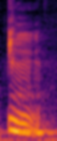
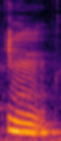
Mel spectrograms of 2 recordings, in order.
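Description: First: The ending is said with a nasal n. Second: The ending is said with a nasal n.

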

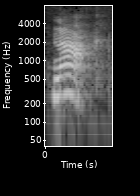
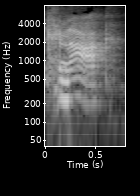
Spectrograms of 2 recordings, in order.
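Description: First: The k at the start is silent. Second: The k at the start is pronounced. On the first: The speaker calls it right. "the silent letter is K. You say" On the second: The speaker calls it wrong. "You don't say knock"

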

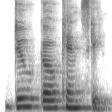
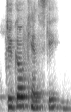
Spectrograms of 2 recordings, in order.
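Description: First: The name is said slowly, syllable by syllable. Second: The name is said at normal speed.

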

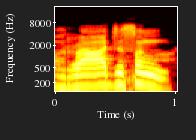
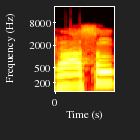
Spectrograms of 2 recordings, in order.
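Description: First: The j sound is fully pronounced. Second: The j sound is dropped from the word. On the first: The speaker calls it right. "ਜੱਜਾ ਪੂਰਾ ਬੋਲਣਾ ਹੈ" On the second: The speaker calls it wrong. "ਜੱਜਾ ਰਹਿ ਜਾਂਦਾ ਹੈ"

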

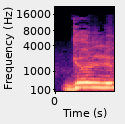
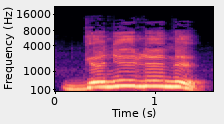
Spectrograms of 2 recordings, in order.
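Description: First: The ü between n and l is dropped. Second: The ü between n and l is pronounced. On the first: "Bir müddet sonra o ü düştü, gönlümü oldu" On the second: "Gönülümü, gönülümü. Bak dikkat edin"

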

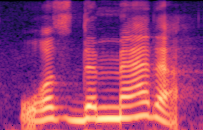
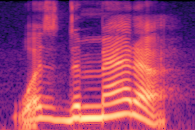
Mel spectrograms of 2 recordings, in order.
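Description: First: It is said in a British accent. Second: It is said in a British accent.

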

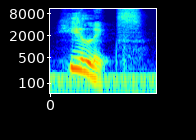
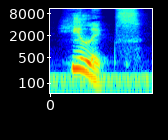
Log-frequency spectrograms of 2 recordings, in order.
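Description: Both takes have the same delivery.

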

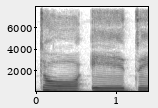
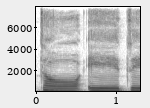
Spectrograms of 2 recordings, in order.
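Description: No difference in how they are said.

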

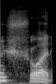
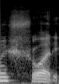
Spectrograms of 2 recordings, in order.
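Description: First: The x is sounded like sh. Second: The same.

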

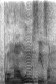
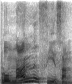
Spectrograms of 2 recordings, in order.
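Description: First: The second syllable sounds like 'noun'. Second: The second syllable sounds like 'nun'. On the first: The speaker calls it wrong. "নয়" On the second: The speaker calls it right. "যদি নাউন হয়ে যায় তখন হবে প্রোনাউন্সিয়েশন"

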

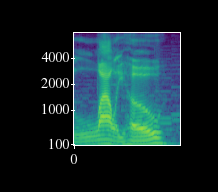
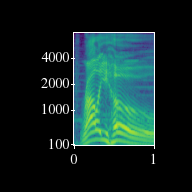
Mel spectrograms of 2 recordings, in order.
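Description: First: The first word begins with an L sound. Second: The first word begins with an R sound. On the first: The speaker calls it right. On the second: The speaker calls it wrong.

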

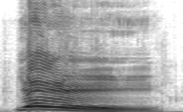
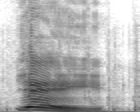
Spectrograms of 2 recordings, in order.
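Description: First: It is said louder and more excited. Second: It is said quietly and muffled.

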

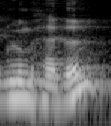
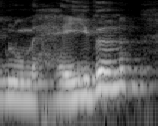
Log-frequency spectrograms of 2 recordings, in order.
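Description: First: The end sounds like the word 'heaven'. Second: The end sounds like the word 'haven'.

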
